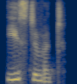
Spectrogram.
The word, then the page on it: aestivate: Indian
